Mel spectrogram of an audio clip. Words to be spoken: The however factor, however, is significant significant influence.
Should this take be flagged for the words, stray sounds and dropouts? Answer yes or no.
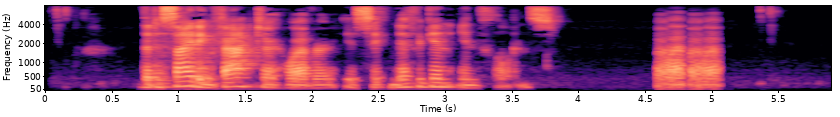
yes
